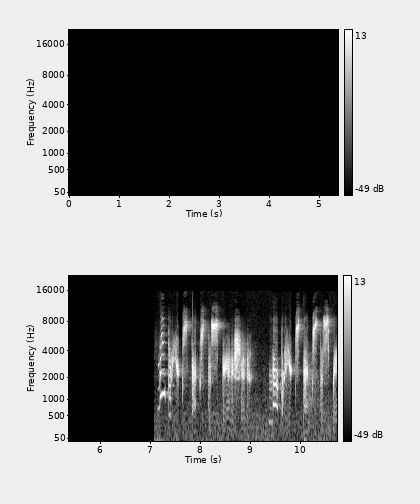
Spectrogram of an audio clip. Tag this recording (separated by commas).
Speech, Silence, inside a small room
